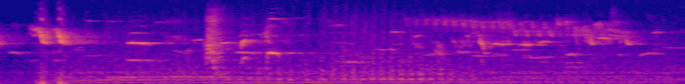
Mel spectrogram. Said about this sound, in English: Thanks very much to Doc for today's lovely bird dawn chorus.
